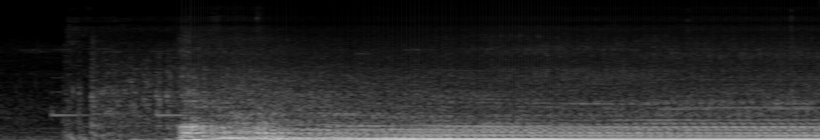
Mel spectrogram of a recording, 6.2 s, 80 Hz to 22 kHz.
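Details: Dodge Hellcat Redeye, supercharged, cold start after fuel pump work; owner suspected failed fuel pump after it shut off driving and stalled ~5 seconds after starts: brief crank, loud flare, deep steady idle; stalls soon after.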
